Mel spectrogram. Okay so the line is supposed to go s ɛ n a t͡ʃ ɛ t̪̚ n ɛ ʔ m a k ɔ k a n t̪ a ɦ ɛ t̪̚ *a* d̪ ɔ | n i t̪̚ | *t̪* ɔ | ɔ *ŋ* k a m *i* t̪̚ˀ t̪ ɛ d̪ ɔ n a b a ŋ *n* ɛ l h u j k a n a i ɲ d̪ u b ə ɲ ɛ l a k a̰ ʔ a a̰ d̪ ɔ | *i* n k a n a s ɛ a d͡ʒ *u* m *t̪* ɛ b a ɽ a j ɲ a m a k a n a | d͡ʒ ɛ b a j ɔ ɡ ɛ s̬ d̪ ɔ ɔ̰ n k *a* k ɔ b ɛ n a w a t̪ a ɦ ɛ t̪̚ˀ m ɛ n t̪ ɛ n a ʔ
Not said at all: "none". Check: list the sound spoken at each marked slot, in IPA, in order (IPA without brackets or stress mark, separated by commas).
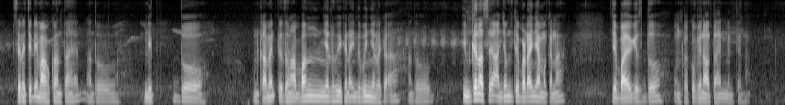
a, d̪, n, ɛ, ɲ, i, ɔ, t̪, a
